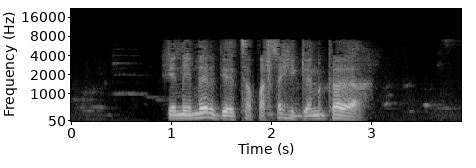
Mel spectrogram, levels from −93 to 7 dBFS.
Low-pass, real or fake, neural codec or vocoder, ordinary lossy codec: 7.2 kHz; fake; codec, 16 kHz, 0.5 kbps, X-Codec, HuBERT features, trained on general audio; MP3, 32 kbps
